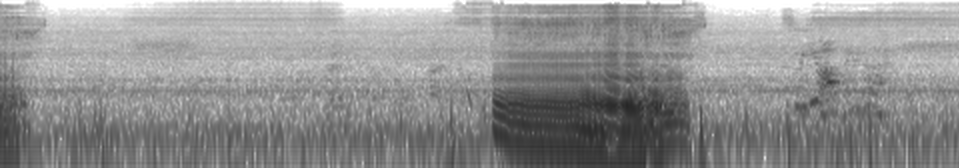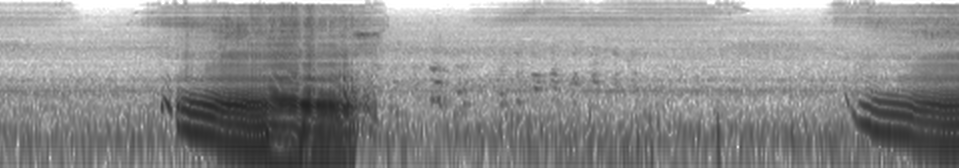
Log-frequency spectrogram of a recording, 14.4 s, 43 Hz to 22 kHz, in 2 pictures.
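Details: Milk (Miruku), a sleeping senior dog aged 16, snoring: three long rasping snores about every five seconds, each a broad harmonic rumble rising and falling, with quiet breathing between.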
